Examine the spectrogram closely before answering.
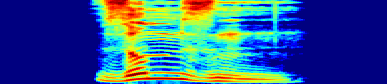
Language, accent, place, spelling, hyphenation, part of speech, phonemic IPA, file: German, Germany, Berlin, sumsen, sum‧sen, verb, /ˈzʊmzn̩/, De-sumsen.ogg
- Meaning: to buzz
